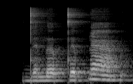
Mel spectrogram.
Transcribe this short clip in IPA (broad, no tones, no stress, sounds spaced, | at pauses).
d̪ ɛ n̪ ɜ p t̪ ɛ b ɗ æ̃ b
